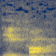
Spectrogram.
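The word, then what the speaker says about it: Ifá: And number two is, the word ifa should be a hyphen over, it's ifa, not ifa, ifa, emphasis on the last A.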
